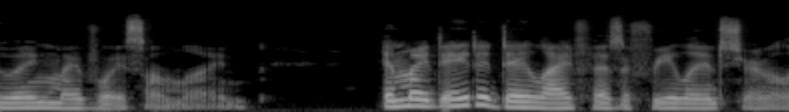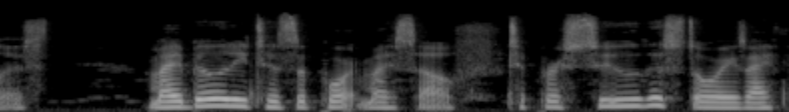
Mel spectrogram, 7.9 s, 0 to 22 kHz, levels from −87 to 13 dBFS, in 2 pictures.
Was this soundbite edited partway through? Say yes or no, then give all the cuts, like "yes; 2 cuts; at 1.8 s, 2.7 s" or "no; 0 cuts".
yes; 1 cut; at 6.5 s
